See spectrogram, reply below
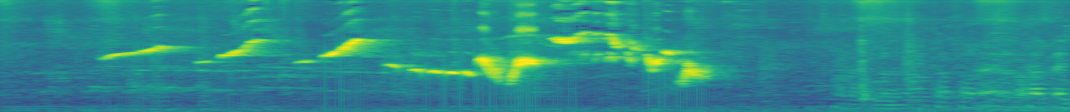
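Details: Master song of a white-rumped shama for training other birds: a rising series of upslurred whistles, then a dense burst of tumbling, varied whistled and harsh notes, ending with faint background noise.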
